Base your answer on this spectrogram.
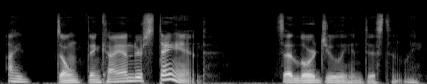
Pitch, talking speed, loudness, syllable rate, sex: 110 Hz, 125 wpm, -18 LUFS, 4.4 syllables/s, male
